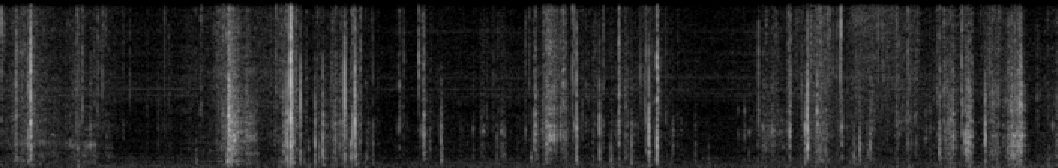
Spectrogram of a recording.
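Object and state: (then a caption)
Plastic bag of rawhide chews being crinkled. A hand with long painted nails holds and squeezes a medium clear plastic bag full of flat rawhide dog chews. The plastic gives bright, dry crinkles and crackles in irregular bursts, with louder sharp snaps among quieter rustling.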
